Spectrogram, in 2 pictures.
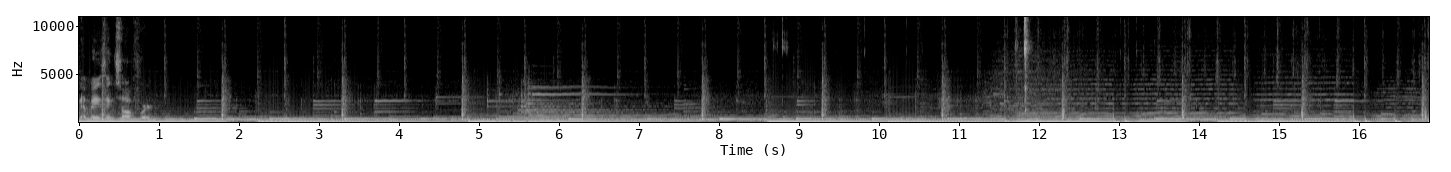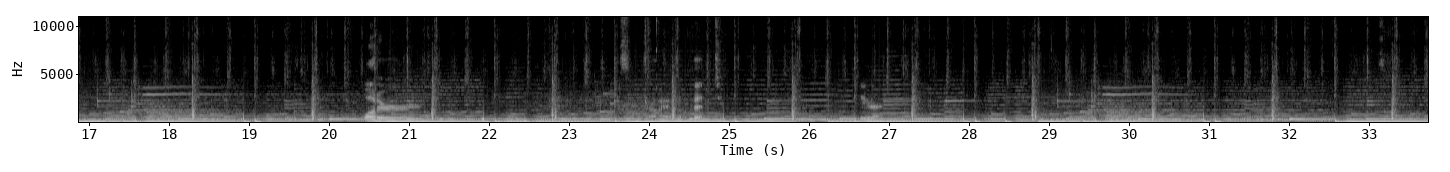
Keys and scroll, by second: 8.6 5, 11.6 4.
